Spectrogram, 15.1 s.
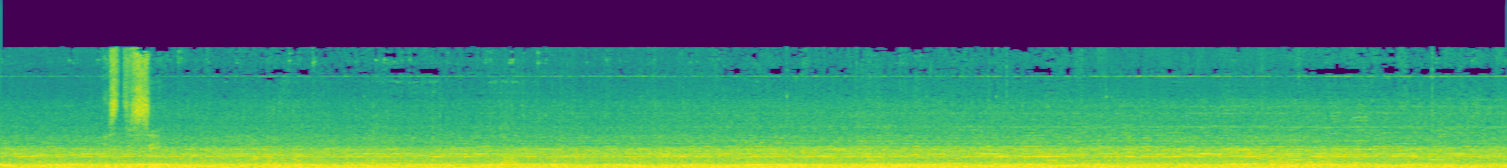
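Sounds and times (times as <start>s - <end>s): electric train drone: 0.0s - 15.0s
thin steady tones: 0.0s - 15.0s
people's voices: 1.0s - 1.9s.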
